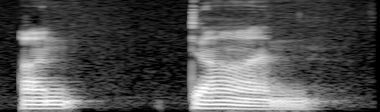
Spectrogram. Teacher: This gentleman doesn't have the contrast: he has his schwa phoneme in both syllables.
